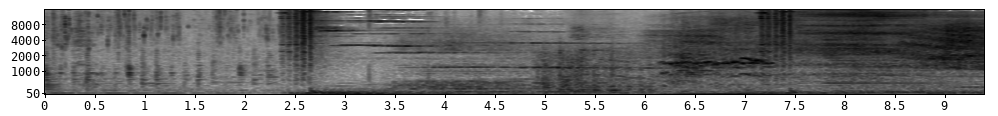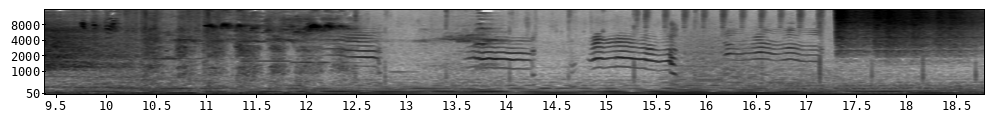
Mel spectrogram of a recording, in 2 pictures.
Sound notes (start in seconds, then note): 13.5 cat meowing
